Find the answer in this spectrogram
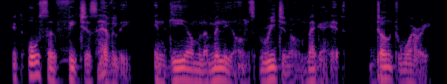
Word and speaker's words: Guillaume le Million: Guillaume le Million. What? If it doesn't rhyme, you're not pronouncing it right.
